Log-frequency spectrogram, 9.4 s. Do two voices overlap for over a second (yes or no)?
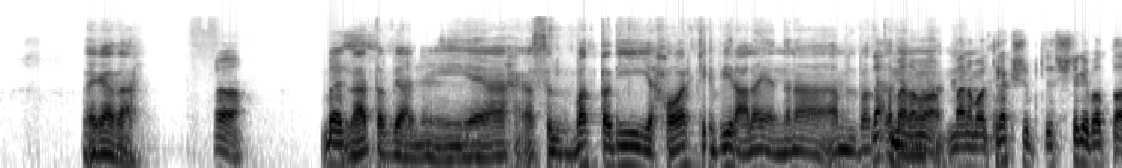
no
